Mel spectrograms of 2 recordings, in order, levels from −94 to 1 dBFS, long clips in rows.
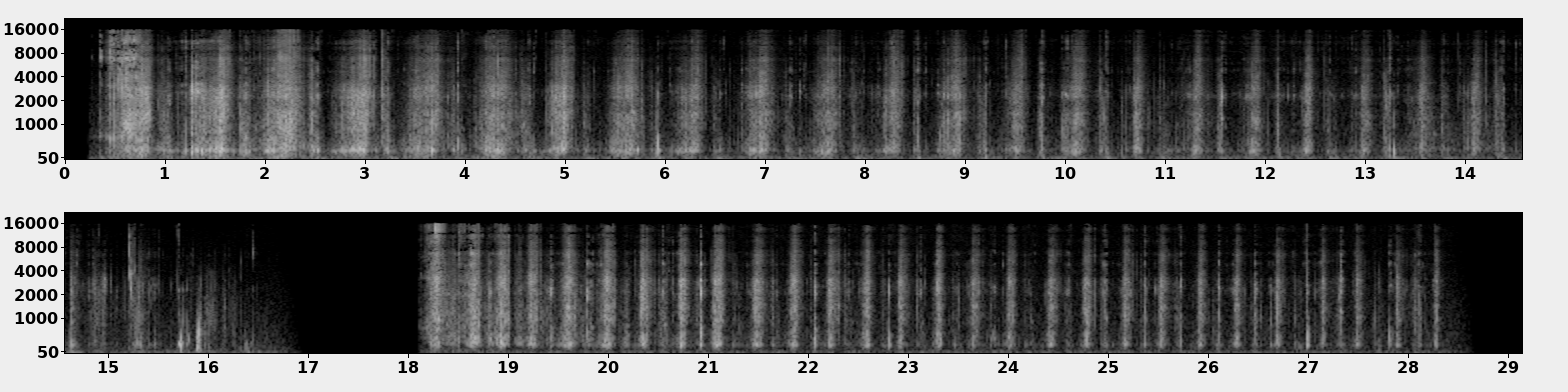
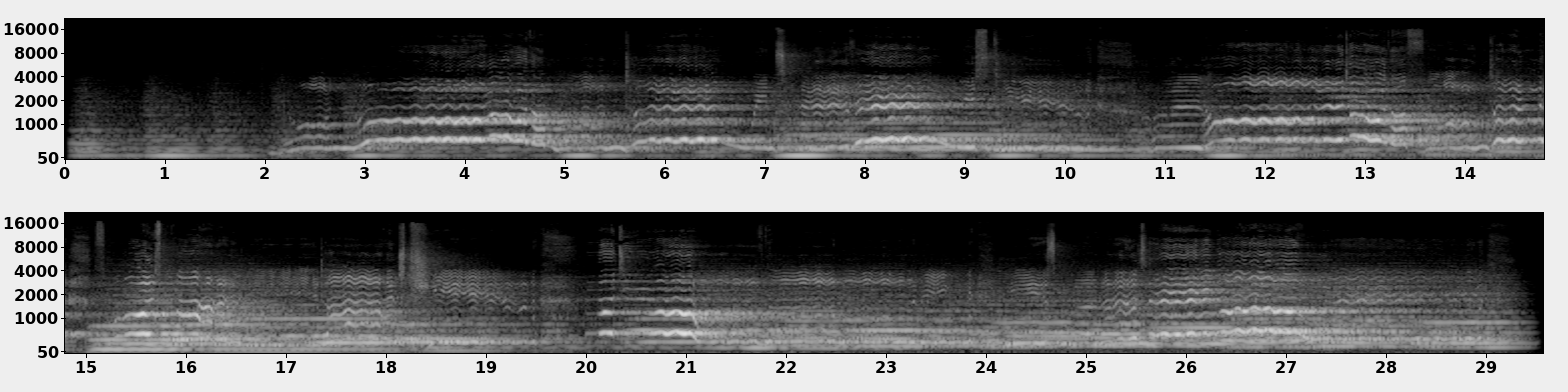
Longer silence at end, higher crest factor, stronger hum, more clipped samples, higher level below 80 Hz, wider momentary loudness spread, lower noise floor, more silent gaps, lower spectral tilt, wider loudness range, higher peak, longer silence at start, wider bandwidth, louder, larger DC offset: first, 0.85 s vs 0.15 s; first, 30 dB vs 22 dB; neither; neither; about the same, -58 dBFS vs -56 dBFS; about the same, 18 LU vs 17 LU; first, -59 dBFS vs -51 dBFS; first, 16.93-18.10 s vs none; second, -2 dB/octave vs -6.5 dB/octave; first, 13 LU vs 8 LU; about the same, -6 dBFS vs -6 dBFS; first, 0.35 s vs 0.05 s; first, 16 kHz vs 14 kHz; second, -33 LUFS vs -26 LUFS; neither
